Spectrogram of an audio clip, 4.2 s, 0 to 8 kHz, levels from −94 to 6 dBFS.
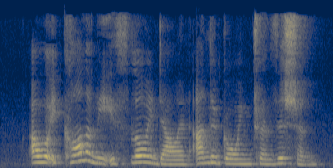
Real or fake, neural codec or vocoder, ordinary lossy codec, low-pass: real; none; AAC, 32 kbps; 7.2 kHz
